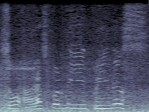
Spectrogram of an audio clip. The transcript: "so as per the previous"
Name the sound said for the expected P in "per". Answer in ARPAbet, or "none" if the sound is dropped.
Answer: F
